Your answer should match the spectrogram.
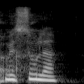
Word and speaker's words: Missoula: Wie spricht man das aus? Missoula. – Missoula.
